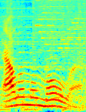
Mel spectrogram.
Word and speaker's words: Alomomola: But it is pronounced Alomomola.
